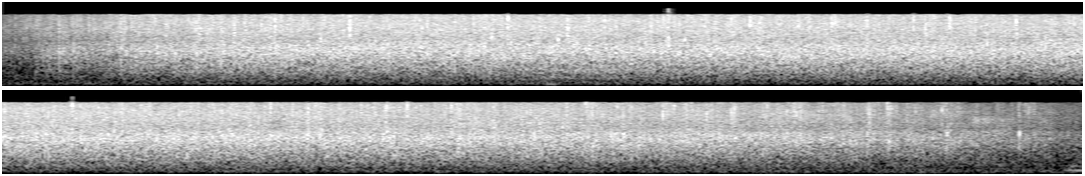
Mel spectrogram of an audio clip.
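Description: Large audience applauding steadily, building up in the first half second and tapering off near the end, after a nominee's name is read out.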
